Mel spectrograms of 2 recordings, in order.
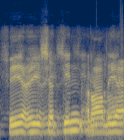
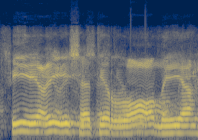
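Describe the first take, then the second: First: The n sound is pronounced before the r. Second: The n sound merges fully into the r. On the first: The speaker calls it wrong. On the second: The speaker calls it right.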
